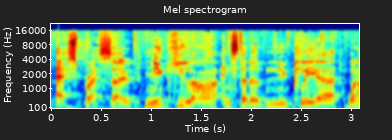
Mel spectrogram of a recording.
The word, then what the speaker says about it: espresso: People still say espresso instead of espresso, nuclear instead of nuclear.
